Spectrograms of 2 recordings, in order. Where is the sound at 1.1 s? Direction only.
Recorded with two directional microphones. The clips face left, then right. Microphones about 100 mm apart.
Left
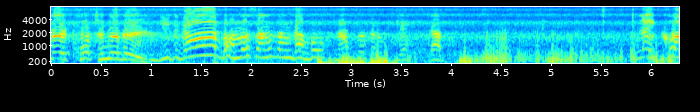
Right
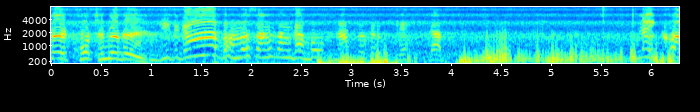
15° left (ahead or behind).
